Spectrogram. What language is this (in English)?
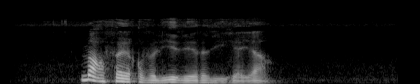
Kabyle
